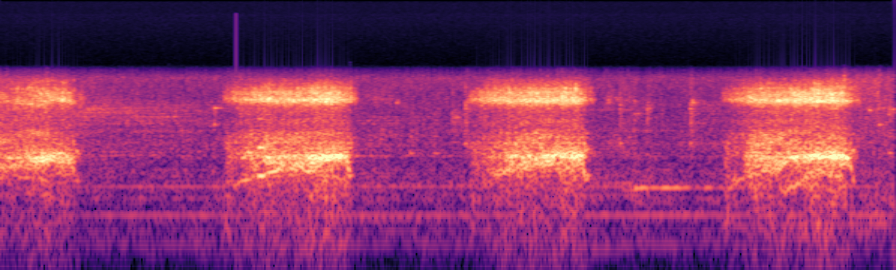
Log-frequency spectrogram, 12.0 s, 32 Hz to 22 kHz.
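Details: Steady snoring: loud, rough snores roughly every three seconds, about 17 a minute, with quiet pauses between them.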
